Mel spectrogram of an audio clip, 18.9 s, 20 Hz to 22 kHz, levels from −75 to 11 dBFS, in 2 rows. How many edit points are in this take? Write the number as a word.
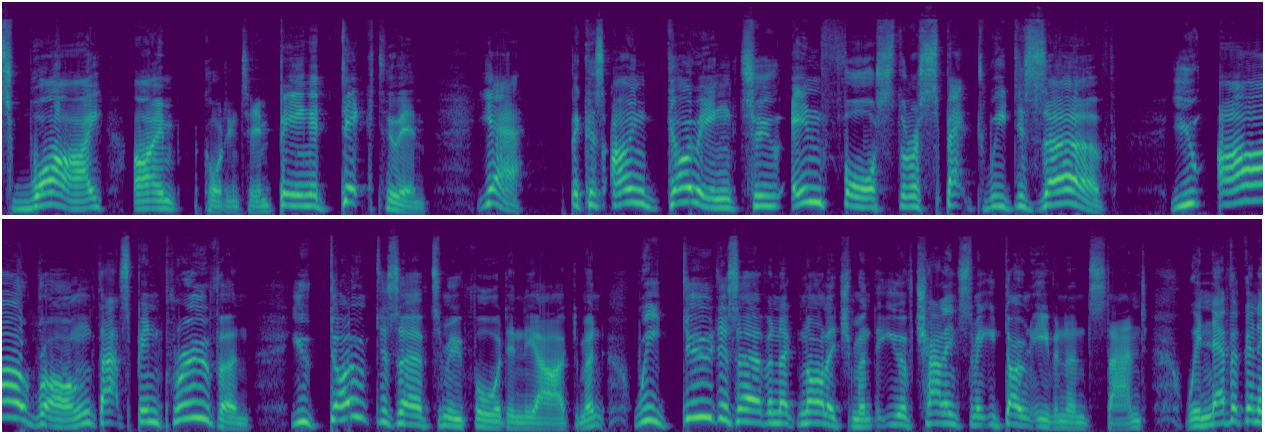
zero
